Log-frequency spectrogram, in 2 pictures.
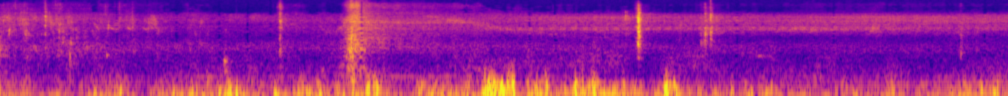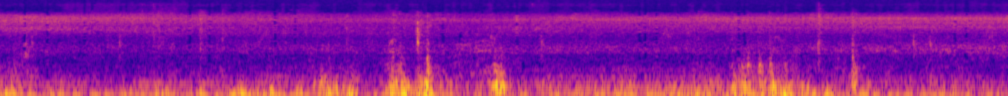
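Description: Wind buffeting the microphone on open water, a steady low rumble that swells and eases. A few sharp clicks cut through it about three and five seconds in.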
